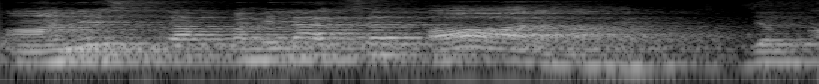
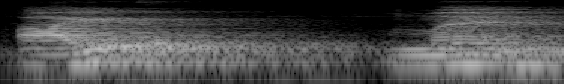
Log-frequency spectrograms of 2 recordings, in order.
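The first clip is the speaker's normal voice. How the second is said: slow dictation; 4 semitones lower, slower than usual. Shown as a demonstration. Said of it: "अब अगला जैसे आ रहा है".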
